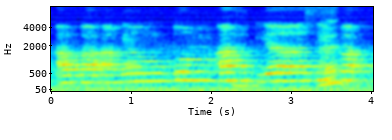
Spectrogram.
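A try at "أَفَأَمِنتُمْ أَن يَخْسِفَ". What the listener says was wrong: Bukan ahya. Ayyakhsifa. Ya dengung.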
